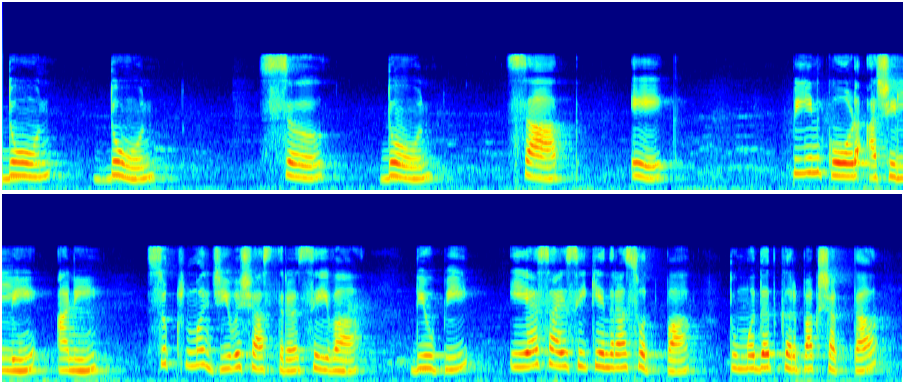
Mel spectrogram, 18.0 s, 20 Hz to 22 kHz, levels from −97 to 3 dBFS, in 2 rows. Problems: background sounds at intervals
